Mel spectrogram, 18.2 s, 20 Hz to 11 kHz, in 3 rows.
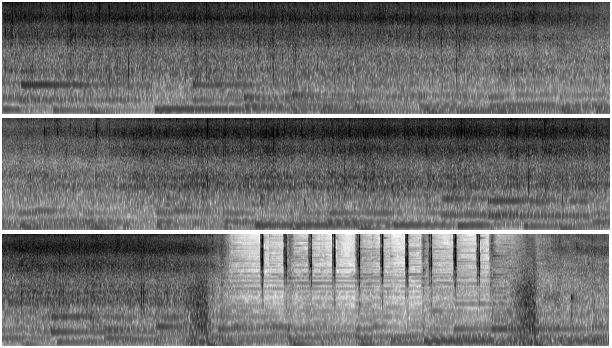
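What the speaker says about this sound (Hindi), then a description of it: "यहाँ मैंने लिए हैं 4 प्याज, जिन्हें मैंने बारीक बारीक काट लिया था, और ये भी जाएंगे इस तेल के अंदर" Four finely chopped onions with whole cumin seeds frying in hot oil for a restaurant-style chicken tikka masala, giving a steady close dense sizzle throughout, with a few sharp clinks and quick ticking clatters near the end.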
